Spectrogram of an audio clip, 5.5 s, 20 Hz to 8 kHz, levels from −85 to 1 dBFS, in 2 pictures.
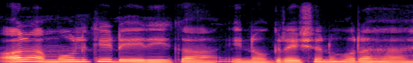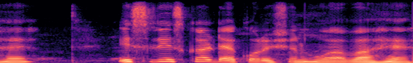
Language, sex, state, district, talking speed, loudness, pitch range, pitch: Hindi, female, Rajasthan, Jaipur, 165 wpm, -16 LUFS, 200-230 Hz, 210 Hz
